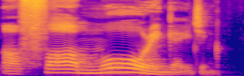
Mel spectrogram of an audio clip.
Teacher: far is the emphasis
